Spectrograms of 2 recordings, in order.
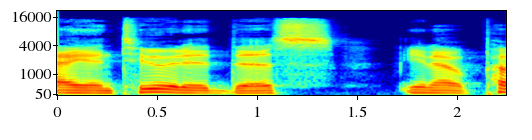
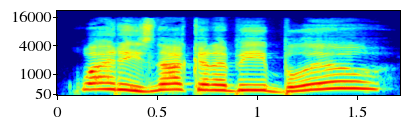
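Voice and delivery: surprised; 12 semitones higher than usual. Retold or imitated. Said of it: "They were like".

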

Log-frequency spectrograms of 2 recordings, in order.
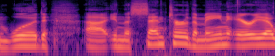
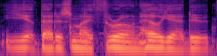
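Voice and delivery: put-on cool teen gang leader; 3 semitones lower than usual. Game master plays Ruskak, teen leader.

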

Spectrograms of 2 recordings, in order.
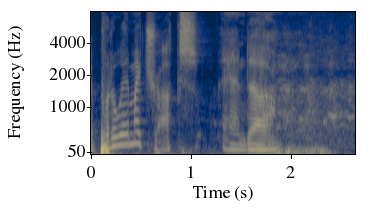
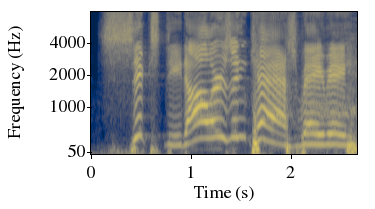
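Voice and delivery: high, shouted victory crow; triumphant bragging; 14 semitones higher, 13 dB louder than usual. Pretend. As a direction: belt it out like a jackpot winner. Bragging onstage about winnings.

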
